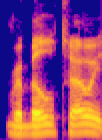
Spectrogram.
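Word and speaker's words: Revuelto: And I had a good look at the Rebulto. It's supposed to be pronounced in Spanish, which is the new V12.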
